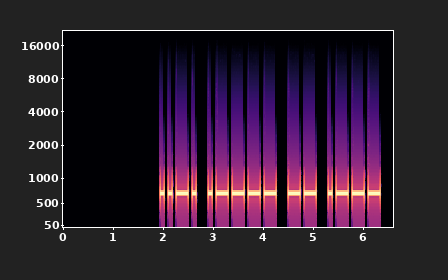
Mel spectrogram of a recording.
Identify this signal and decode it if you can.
Morse code, heard as a keyed tone, about 15 wpm, 700 Hz. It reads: F1MJ
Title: DXCC-100 Call Signs - 4 Characters - Repeated 2x - 15wpm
